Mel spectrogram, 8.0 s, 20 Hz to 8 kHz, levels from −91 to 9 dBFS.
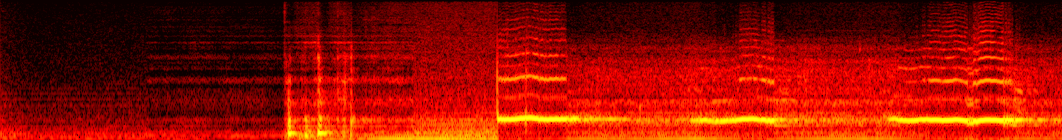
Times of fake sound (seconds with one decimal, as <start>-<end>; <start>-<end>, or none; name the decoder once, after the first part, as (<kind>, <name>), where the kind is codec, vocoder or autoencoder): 1.1-3.1 (codec, SNAC)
